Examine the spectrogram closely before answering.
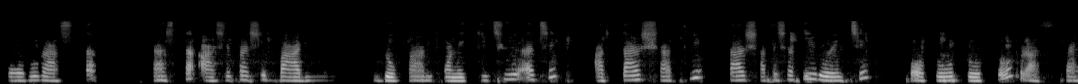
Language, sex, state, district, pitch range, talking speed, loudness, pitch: Bengali, female, West Bengal, Jalpaiguri, 175-200 Hz, 100 wpm, -28 LUFS, 180 Hz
